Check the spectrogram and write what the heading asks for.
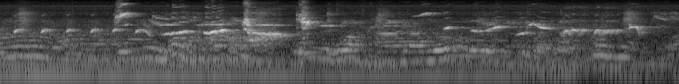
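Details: Oriental magpie-robin, a series of short even whistled notes, then louder rising and falling whistles mixed with harsh chattering bursts; a faint low hum runs underneath.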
